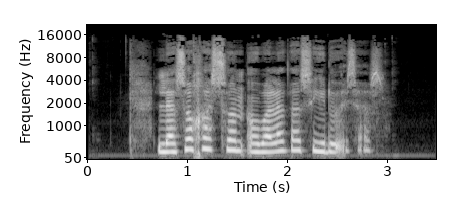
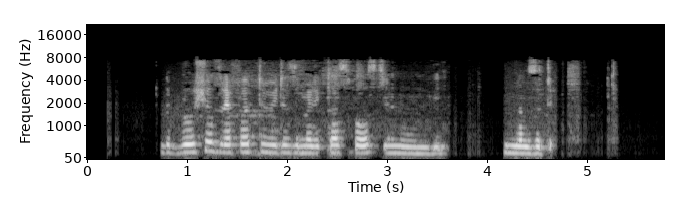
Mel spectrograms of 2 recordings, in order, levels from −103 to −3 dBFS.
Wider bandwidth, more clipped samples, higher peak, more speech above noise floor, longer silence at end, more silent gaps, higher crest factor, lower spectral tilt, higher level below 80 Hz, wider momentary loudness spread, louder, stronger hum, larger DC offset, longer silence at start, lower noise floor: first, 16 kHz vs 8 kHz; neither; first, -2 dBFS vs -6 dBFS; second, 27 dB vs 48 dB; about the same, 0.55 s vs 0.5 s; neither; about the same, 18 dB vs 18 dB; about the same, -3 dB/octave vs -4 dB/octave; first, -58 dBFS vs -68 dBFS; first, 15 LU vs 12 LU; first, -18 LUFS vs -23 LUFS; neither; neither; second, 0.45 s vs 0.75 s; second, -44 dBFS vs -71 dBFS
